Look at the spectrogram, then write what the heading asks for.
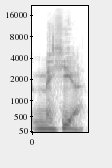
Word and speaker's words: Mejia: another California candidate in the 34th District, Kenneth Mejia. I'm sure I said that wrong. So I am the worst with names. Kenneth, how do you say the last name? Kenneth Mejia.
